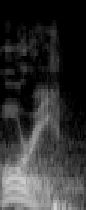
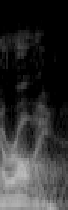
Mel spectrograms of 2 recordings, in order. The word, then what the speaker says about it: awry: of thus so or things for me used to go ori until somebody said you mean awry so what are they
